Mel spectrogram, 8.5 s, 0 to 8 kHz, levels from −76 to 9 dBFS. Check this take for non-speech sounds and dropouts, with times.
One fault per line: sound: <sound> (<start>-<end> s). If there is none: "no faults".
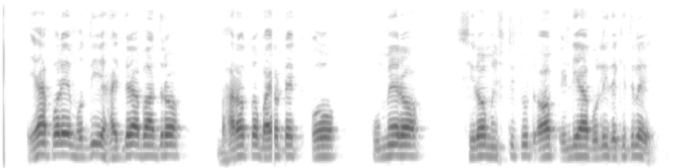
sound: dropout (3.4-3.4 s)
